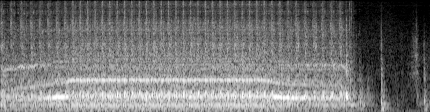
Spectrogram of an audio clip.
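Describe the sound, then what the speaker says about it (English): A sewing machine stitches a quilt block on the diagonal, a loud, steady rapid needle rhythm running for about three and a half seconds before stopping, followed by a few small clicks. "I'm going to sew on the diagonal"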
